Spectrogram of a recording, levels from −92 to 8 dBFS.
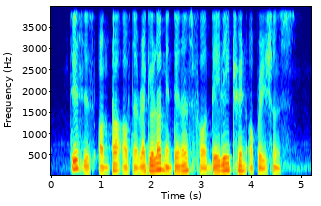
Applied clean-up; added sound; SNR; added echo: none; none; none; none.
